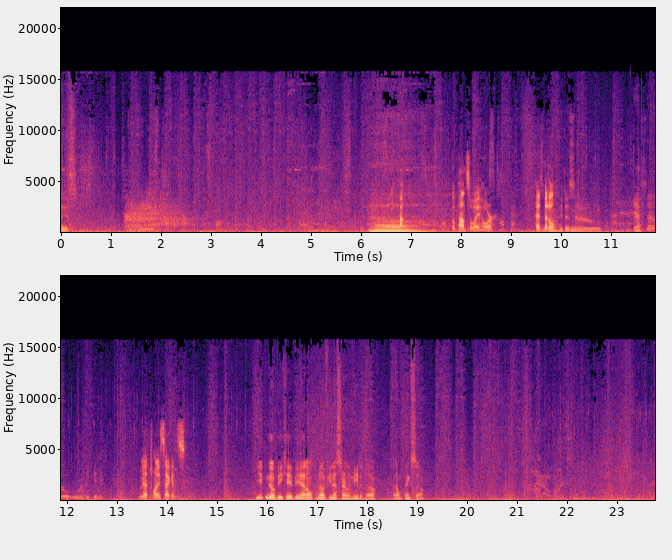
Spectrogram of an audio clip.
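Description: Fantasy battle sound effects of spells and blows crackle and clash.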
